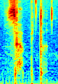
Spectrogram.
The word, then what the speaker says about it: sept: CE and then um seven is sept s e p t s e p d sep so like a septagon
